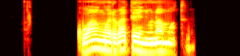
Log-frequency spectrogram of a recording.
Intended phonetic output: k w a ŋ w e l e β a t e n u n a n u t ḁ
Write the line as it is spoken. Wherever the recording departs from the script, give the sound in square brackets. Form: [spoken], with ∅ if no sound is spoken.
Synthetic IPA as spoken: k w a ŋ w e [ɾ] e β a t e [ɲ] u n a [m] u t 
